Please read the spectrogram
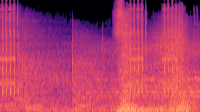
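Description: Tense film score with sound effects: a short burst of rapid clicking at the start and again near the end, and a sudden rushing swell with a low boom about two seconds in.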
